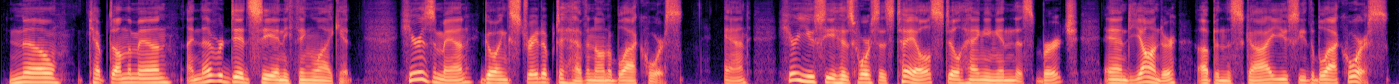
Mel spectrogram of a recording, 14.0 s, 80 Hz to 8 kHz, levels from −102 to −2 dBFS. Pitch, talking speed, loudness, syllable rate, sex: 135 Hz, 200 wpm, -17 LUFS, 5.0 syllables/s, male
